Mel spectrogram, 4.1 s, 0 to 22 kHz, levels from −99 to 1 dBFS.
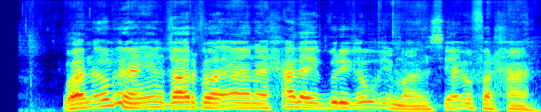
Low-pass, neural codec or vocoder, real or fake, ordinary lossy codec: none; vocoder, 44.1 kHz, 128 mel bands, Pupu-Vocoder; fake; none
